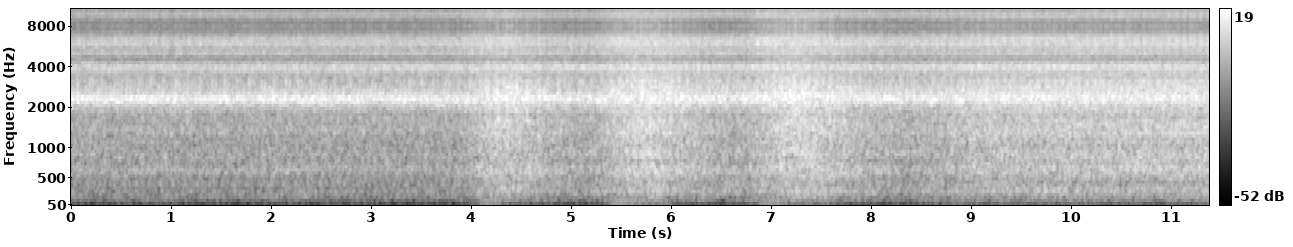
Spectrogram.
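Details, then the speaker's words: 1981 Chevy C30 dually, ex-dump truck revived after sitting 10 years, warmed up: rough idle with three mild throttle blips rising sluggishly; accelerator pump works but the carburetor stumbles off idle. "actually sounds pretty good that uh carburetor the accelerator pump's working but it's stumbling on itself and good enough for what we're doing right now"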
